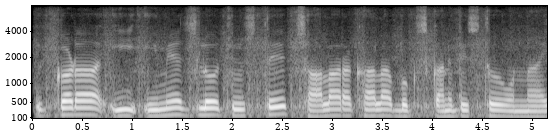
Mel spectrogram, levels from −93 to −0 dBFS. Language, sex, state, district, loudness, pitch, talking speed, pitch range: Telugu, male, Andhra Pradesh, Sri Satya Sai, -14 LUFS, 155 Hz, 115 wpm, 145-175 Hz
